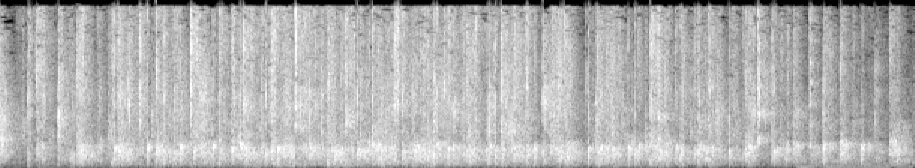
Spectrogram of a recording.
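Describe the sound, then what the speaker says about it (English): Sustained, dense applause from a crowd at a rehabilitation center ribbon-cutting grand opening, steady and loud throughout with no pauses. "give her a big round of applause"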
